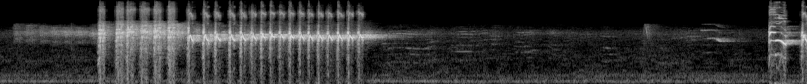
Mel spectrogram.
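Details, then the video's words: A rapid ringing rattle from a kapas tembak lasts nearly three seconds, then near silence with faint thin whistles and a sudden sharp note at the close. The sharp, rapid 'tembakan' phrasing is used to tutor young white-rumped shama. "KAPAS TEMBAK GACOR JEDA RAPET"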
